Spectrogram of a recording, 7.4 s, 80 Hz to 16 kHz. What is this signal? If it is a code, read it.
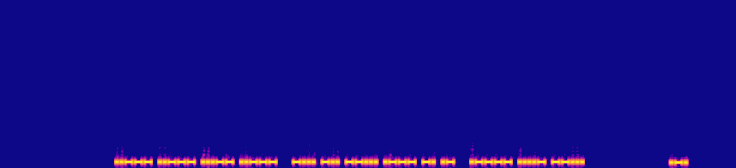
Morse code, heard as a keyed tone, about 52 wpm, 700 Hz. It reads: 2232 BD7JNA 147 R
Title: Worked All Europe DX Contest - QTC Exchange with Repeats - 50wpm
